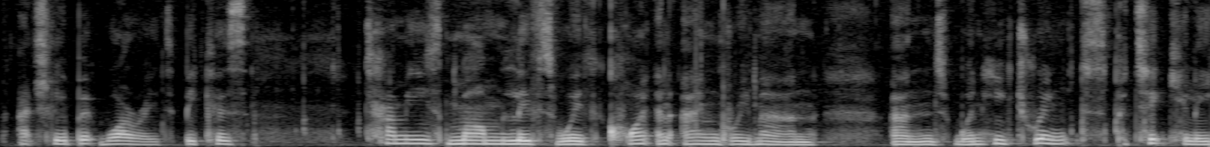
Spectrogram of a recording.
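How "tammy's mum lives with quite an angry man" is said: ordinary talk, nothing marked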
